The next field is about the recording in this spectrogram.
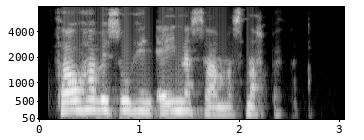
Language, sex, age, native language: Icelandic, female, 40-49, Icelandic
